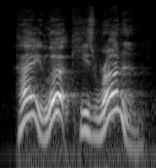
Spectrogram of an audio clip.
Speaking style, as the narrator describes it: Scotty exclaimed

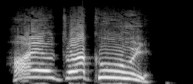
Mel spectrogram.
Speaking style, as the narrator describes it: he shouted

